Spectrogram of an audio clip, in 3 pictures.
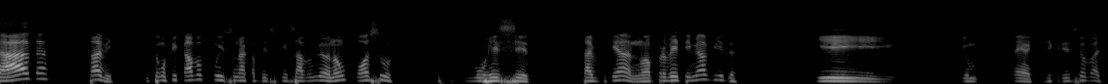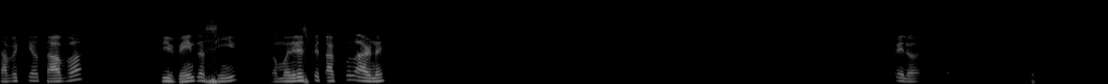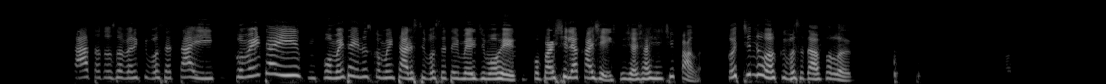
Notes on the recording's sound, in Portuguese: Programa gravado no dia 21/07/2023, na Praça do Campo Limpo, em São Paulo.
